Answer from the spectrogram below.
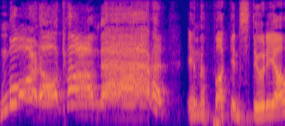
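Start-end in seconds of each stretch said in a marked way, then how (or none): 0.0-2.2 put-on screaming yell. Imitating a voice actor in the studio recording the game title: imitating a studio scream. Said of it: "the guy who screamed Mortal Kombat".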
